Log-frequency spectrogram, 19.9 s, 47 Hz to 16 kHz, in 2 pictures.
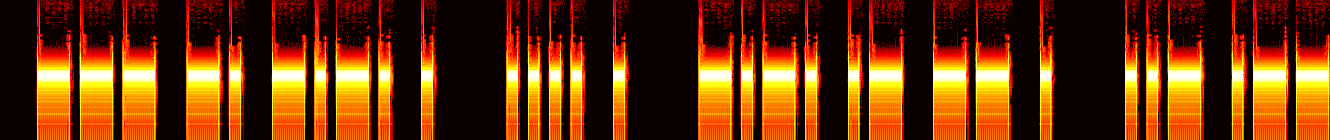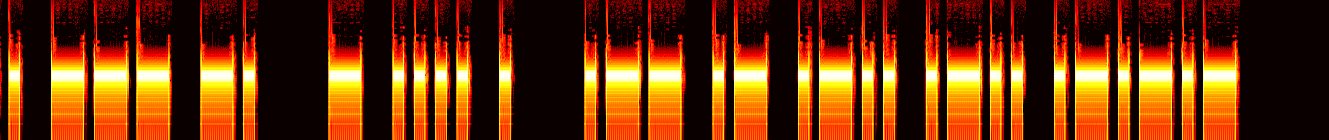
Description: Morse code, heard as a keyed tone, about 14 wpm, 700 Hz. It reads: ONCE HE CAME UPON THE WALL.
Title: Sentences from Top 1100 Words 15wpm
